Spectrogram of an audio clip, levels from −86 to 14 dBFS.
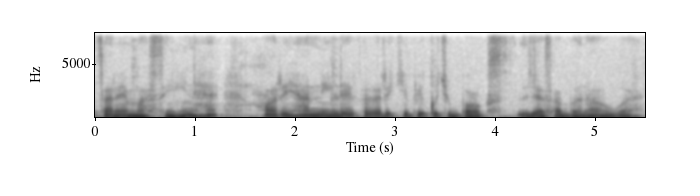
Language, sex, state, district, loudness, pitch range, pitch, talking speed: Hindi, female, Jharkhand, Sahebganj, -14 LUFS, 190-215 Hz, 205 Hz, 165 wpm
